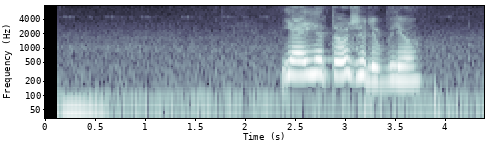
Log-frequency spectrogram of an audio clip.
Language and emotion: Russian, positive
